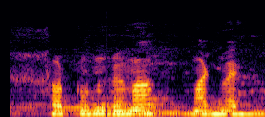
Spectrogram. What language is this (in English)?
Eastern Balochi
